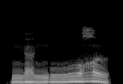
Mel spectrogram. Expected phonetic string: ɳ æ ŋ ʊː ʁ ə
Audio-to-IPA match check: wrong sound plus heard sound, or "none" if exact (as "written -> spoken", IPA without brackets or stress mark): ɳ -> ŋ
